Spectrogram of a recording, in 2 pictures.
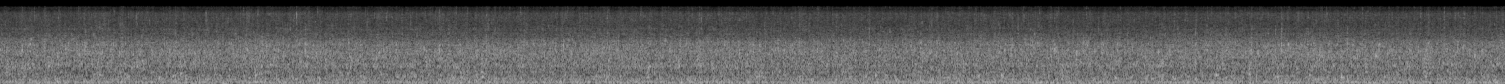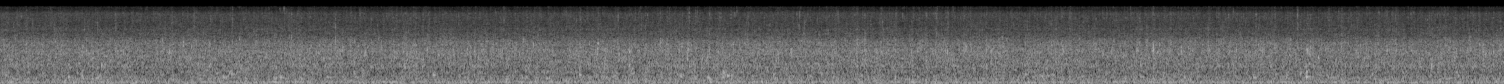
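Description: Heavy mountain stream flowing: a steady, dense rush of water with no pauses or changes.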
